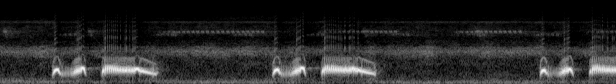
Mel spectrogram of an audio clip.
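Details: Spotted dove call meant to lure wild doves: three phrases, each a pair of short low notes and a long falling coo, separated by pauses of about two seconds, with faint high whistling behind.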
